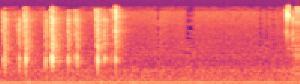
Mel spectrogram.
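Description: Computer keyboard typing: a quick run of about seven keystrokes in the first second as a short word is typed, then quiet except for one more click near the end.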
